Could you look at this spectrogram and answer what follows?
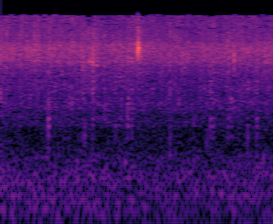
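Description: Steady rain pattering down outdoors during a storm over a garden, a continuous dense hiss of drops with no voices.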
